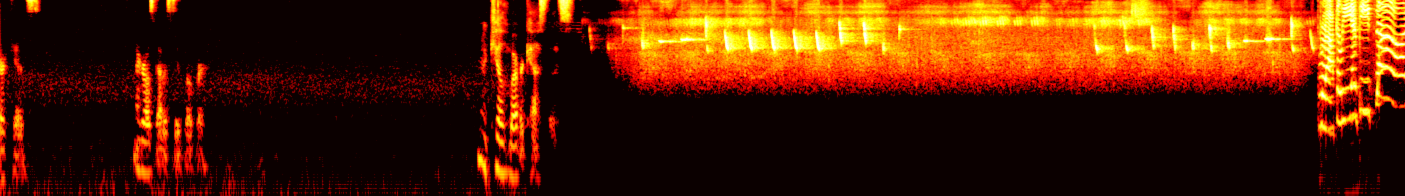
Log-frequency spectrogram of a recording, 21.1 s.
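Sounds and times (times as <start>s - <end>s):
songbirds chirping: 7.3s - 20.2s
steady hiss: 9.3s - 18.7s.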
